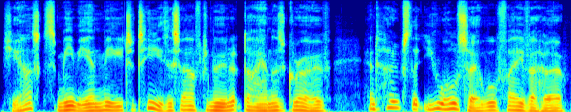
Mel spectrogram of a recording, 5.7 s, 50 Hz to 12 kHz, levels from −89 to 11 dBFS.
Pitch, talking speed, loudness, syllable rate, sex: 115 Hz, 210 wpm, -15 LUFS, 5.3 syllables/s, male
